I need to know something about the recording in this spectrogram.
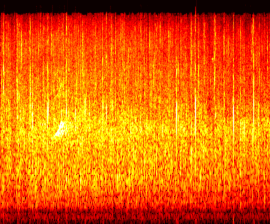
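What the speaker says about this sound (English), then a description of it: "We should clap for that." Dense, even applause rolls through the room at ADARC's Irene Diamond Award Gala, a sustained wash of many hands clapping at moderate level with a few sharper claps near the end.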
